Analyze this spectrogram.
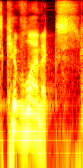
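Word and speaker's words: Kivlenieks: I'm afraid to mispronounce the guy's name. He's 24-year-old Matisse Klevlenieks. Klevlenieks? – Well, because I prepare for the show, I watch a YouTube clip of him. – Oh, okay. – It's Klevlenieks.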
